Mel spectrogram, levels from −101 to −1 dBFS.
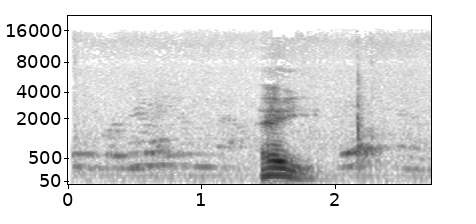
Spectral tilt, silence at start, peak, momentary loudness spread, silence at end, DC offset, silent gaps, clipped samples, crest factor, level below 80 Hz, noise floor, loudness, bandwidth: -8 dB/octave; 0.6 s; -8 dBFS; 26 LU; 0.45 s; under 0.1%; none; under 0.1%; 22 dB; -72 dBFS; -57 dBFS; -25 LUFS; 15 kHz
